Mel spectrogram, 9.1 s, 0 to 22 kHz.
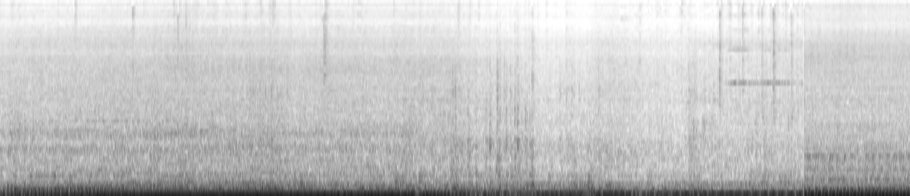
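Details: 1967 VW Type 3 Squareback, air-cooled engine, first drive after engine install; deep throaty note pulling strongly through the revs, no knocks or misses, feels more powerful than before, normal acceleration.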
